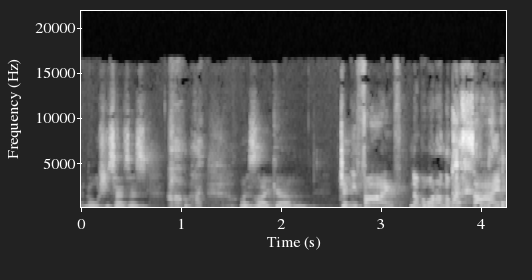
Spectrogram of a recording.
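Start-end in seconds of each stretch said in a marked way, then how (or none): 2.6-3.3 high, bright catchphrase voice; high-pitched character voice. Retold or imitated. Imitating the Japanese woman's catchphrase. 3.3-4.2 high, giggly catchphrase; half-laughing, squeaky delivery; high-pitched character voice. Retold or imitated. First take of the catchphrase.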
